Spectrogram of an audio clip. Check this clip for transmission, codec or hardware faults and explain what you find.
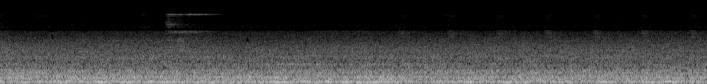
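There is one fault, present for the whole clip: heavy MP2 compression damage. The sound is dull, with nothing above 11.2 kHz, and carries a gurgling, granular roughness. This is likely caused by MPEG Layer II coding at a low rate, around 56 kbps. That codec divides the spectrum into 32 equal sub-bands and shares out bits among them. Starved of bits, it shuts off the upper bands entirely and quantises the remaining ones coarsely. As bands drop in and out, the texture churns. On a spectrogram there is a flat ceiling at 11.2 kHz, and below it blocky patches of energy flicker on and off in band-shaped strips. The waveform looks grainier than a clean signal would.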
